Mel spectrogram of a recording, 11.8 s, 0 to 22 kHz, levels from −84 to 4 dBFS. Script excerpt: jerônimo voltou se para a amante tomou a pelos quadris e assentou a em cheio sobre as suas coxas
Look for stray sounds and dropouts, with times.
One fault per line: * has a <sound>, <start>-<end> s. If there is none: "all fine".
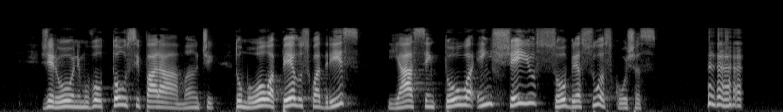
* has a laugh, 10.6-11.2 s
